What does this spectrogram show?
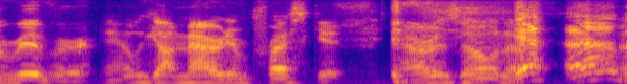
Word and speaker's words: Prescott: we got married in Prescot Arizona and I said it right I didn't say Prescott I said presc hey it's all right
